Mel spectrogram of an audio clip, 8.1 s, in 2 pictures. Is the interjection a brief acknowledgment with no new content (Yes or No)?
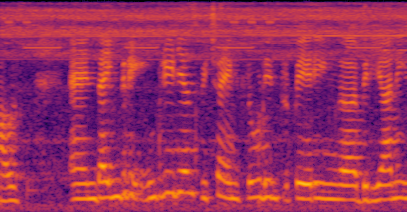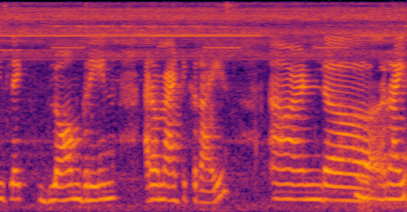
Yes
